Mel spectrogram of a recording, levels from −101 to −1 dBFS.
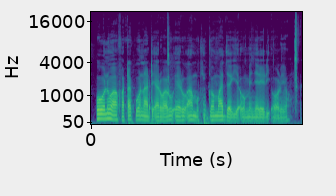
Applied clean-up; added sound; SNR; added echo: neural mask model Resemble Enhance denoiser.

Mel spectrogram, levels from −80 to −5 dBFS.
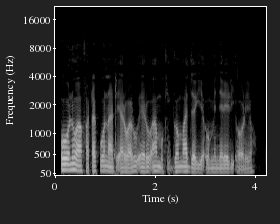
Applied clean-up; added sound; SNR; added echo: neural mask model DeepFilterNet 3.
